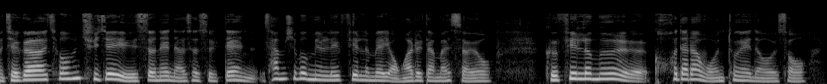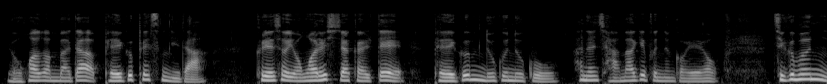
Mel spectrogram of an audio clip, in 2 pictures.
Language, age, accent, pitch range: Korean, 60-79, native, 155-220 Hz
